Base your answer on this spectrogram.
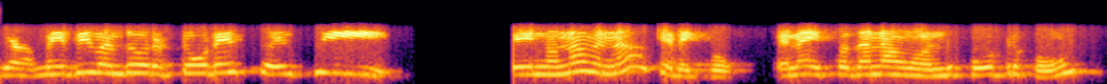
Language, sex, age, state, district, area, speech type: Tamil, female, 45-60, Tamil Nadu, Pudukkottai, rural, conversation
